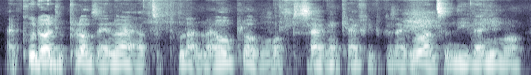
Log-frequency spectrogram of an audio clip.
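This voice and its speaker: A man in his thirties with a Nigerian accent, chatting in a relaxed, rambling way on a family vlog. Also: low-pitched, quick pace, gravelly. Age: 30s. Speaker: vlogger. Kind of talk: casual chat. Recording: echoey room from far off.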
